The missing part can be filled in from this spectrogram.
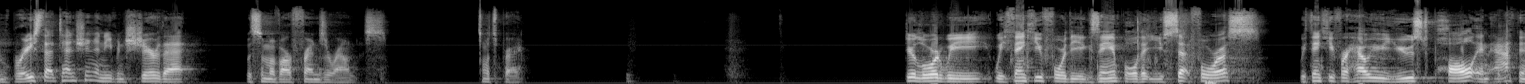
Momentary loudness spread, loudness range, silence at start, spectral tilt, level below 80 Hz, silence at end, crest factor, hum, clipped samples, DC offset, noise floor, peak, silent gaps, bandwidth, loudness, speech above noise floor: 14 LU; 19 LU; 0 s; -2 dB/octave; -44 dBFS; 0 s; 16 dB; 60 Hz at -60 dBFS; 0.3%; under 0.1%; -61 dBFS; 0 dBFS; none; over 20 kHz; -13 LUFS; 48 dB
